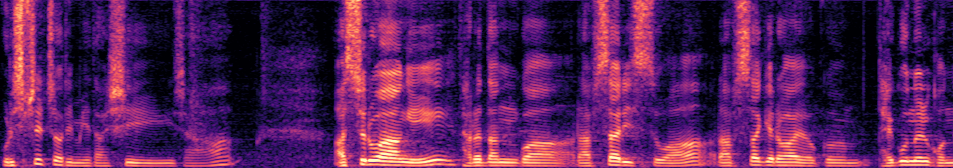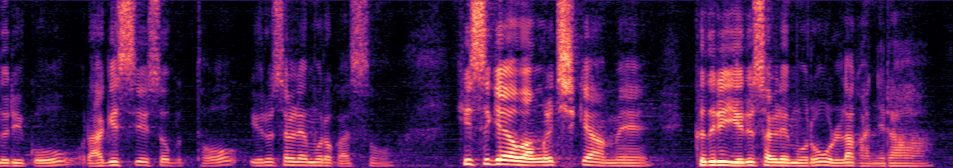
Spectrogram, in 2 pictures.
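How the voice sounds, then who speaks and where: A male pastor delivers a sermon, walking through scripture and putting rhetorical questions to his congregation. His voice sits high for a man. He explains the text plainly and cues each reading aloud. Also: moderate pace, fairly bright tone.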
